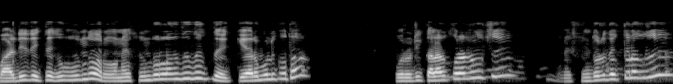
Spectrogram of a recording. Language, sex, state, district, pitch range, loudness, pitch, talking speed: Bengali, male, West Bengal, Paschim Medinipur, 180-280 Hz, -15 LUFS, 220 Hz, 170 wpm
